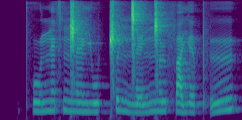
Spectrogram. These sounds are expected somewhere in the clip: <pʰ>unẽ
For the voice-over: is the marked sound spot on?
yes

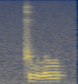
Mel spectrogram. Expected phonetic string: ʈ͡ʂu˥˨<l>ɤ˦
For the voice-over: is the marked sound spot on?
yes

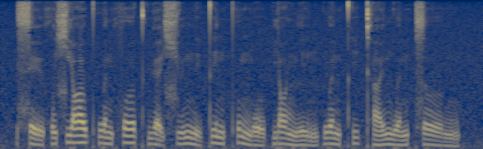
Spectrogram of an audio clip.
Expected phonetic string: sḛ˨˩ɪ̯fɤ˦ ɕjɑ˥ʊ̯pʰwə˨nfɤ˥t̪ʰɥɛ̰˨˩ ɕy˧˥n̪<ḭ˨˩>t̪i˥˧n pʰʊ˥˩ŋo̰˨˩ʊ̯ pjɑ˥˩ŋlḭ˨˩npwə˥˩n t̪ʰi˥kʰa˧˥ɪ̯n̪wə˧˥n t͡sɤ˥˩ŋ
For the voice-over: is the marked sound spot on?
yes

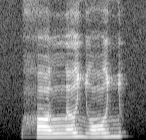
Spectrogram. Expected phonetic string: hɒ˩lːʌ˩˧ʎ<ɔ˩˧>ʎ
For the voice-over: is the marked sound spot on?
yes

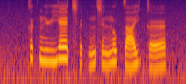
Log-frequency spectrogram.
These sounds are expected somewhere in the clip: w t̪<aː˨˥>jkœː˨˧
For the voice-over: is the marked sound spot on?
yes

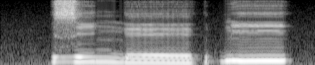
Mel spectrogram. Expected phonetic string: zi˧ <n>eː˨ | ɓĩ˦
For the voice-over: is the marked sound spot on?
no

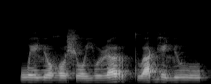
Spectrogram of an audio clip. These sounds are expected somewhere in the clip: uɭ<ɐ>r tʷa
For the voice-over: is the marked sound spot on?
yes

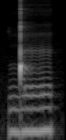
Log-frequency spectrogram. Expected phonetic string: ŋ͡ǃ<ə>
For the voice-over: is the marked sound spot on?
yes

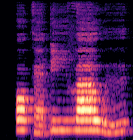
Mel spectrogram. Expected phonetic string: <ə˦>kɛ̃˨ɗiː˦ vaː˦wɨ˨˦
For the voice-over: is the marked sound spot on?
no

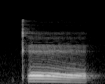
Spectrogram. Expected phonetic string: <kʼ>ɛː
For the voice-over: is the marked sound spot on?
yes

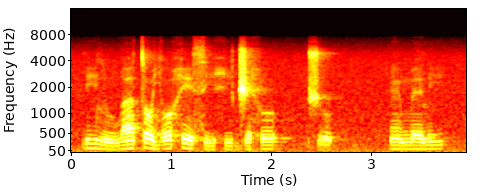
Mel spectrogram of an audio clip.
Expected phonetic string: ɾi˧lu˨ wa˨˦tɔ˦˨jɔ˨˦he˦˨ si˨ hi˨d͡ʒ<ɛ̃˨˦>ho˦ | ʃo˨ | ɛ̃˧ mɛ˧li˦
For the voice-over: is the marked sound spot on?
no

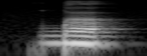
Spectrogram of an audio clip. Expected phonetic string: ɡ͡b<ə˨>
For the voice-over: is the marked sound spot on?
yes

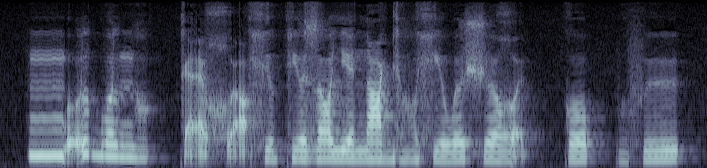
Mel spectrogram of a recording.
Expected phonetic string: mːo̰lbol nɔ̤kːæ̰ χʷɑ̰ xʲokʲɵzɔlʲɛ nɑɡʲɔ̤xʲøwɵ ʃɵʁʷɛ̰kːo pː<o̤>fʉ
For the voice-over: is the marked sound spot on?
yes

